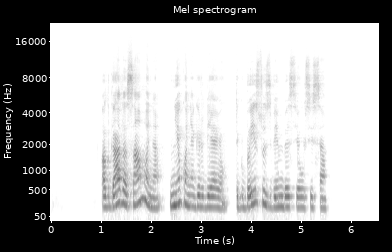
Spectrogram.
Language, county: Lithuanian, Vilnius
